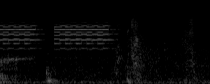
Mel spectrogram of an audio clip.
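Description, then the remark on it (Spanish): A mobile phone, taken from a man's pocket, rings with a high, warbling electronic tone in two quick bursts lasting about a second, then falls silent, leaving only faint rustling and background hiss. “George contesta al móvil.”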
